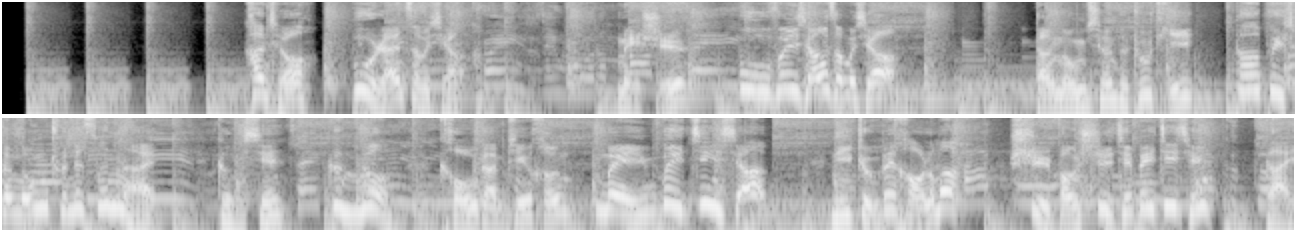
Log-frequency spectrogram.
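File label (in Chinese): 广告年轻活力青年, 普通话, 男; 世界杯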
